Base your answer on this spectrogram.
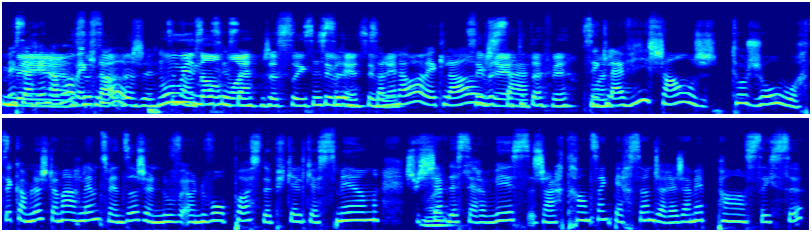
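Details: Adult woman speaking French; no speech disorder.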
